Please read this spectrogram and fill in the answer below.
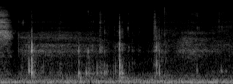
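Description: Plastic screw cap of a car's brake fluid reservoir being twisted off by hand, giving a few scattered light clicks and rubs of the plastic threads.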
